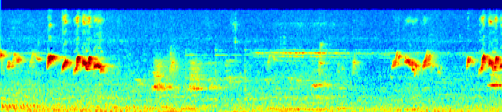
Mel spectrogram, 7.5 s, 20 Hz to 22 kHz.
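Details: Red-whiskered bulbul in a fight-trap setting, 14 December 2015: a burst of lively warbled whistles, a quiet gap with faint lower notes, then further slurred whistled phrases near the end.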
